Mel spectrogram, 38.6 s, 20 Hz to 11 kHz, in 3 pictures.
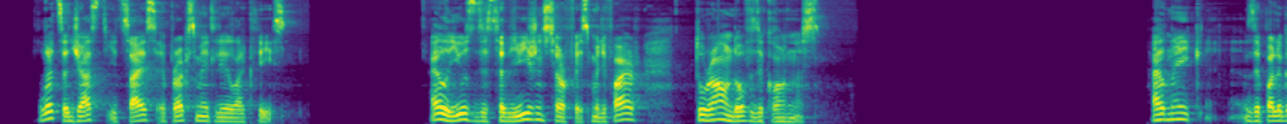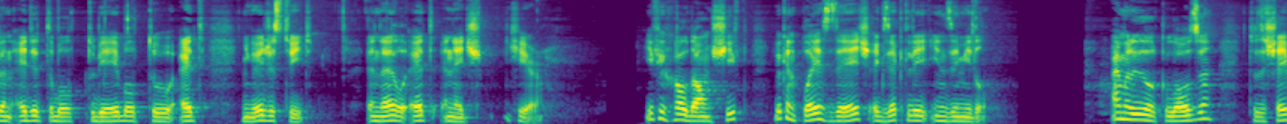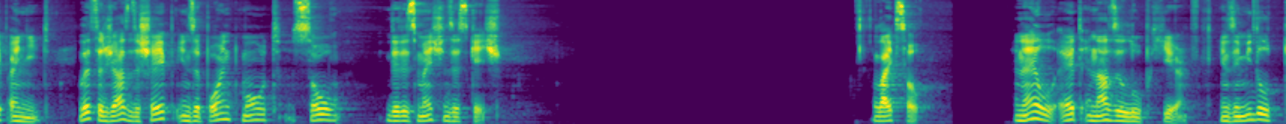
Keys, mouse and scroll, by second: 0.8 click, 1.3 t, 6.7 alt+click, 8.3 e, 8.9 click, 10.1 click, 11.4 click, 12.6 click, 16.1-16.6 typing, 19.1 shift+click, 23.4 click, 24.2 click, 27.2 middle click, 28.0 click, 29.1 shift+click, 30.5 click, 31.8 click, 32.3 t, 33.4 right click, 33.6 e, 34.9 right click, 35.3-36.2 typing, 36.6 right click, 37.4 click, 38.0 click, 38.5 shift+click.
